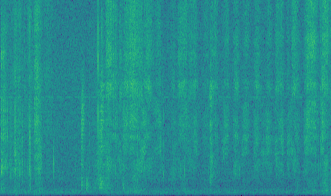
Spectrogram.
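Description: A Lamy Safari fountain pen with a medium nib and turquoise ink scratching across paper, a continuous close, soft scratchy writing sound with small stroke pulses and no talk.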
